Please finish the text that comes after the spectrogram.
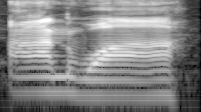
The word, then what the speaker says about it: Anwa: It's like Now we pronounce his name as Anwa.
